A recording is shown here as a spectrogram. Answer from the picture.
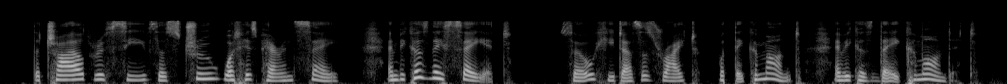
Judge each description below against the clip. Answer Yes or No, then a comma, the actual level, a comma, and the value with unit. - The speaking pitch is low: No, high, 205 Hz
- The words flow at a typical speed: Yes, average, 160 wpm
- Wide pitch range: No, average, 4.6 semitones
